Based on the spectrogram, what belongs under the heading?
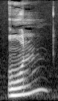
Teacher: آ کی آواز سمپل اور جو ہے سافٹ ہوگی، اس کو عین نہیں بنانا. تو یہ ہو گیا براؤن، اور او کے لیے ہونٹوں کو گول بھی کرنا ہے ان.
